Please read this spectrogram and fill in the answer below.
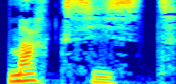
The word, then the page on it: marxiste: francais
